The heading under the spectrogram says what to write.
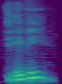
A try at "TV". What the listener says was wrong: TV. You say TV. You say it wrong. You say TV. You put the emphasis on the T, not the V. TV. TV.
